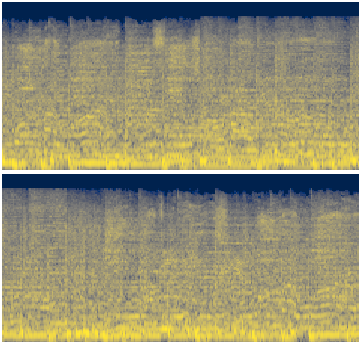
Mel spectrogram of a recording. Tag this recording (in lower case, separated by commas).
singing, music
